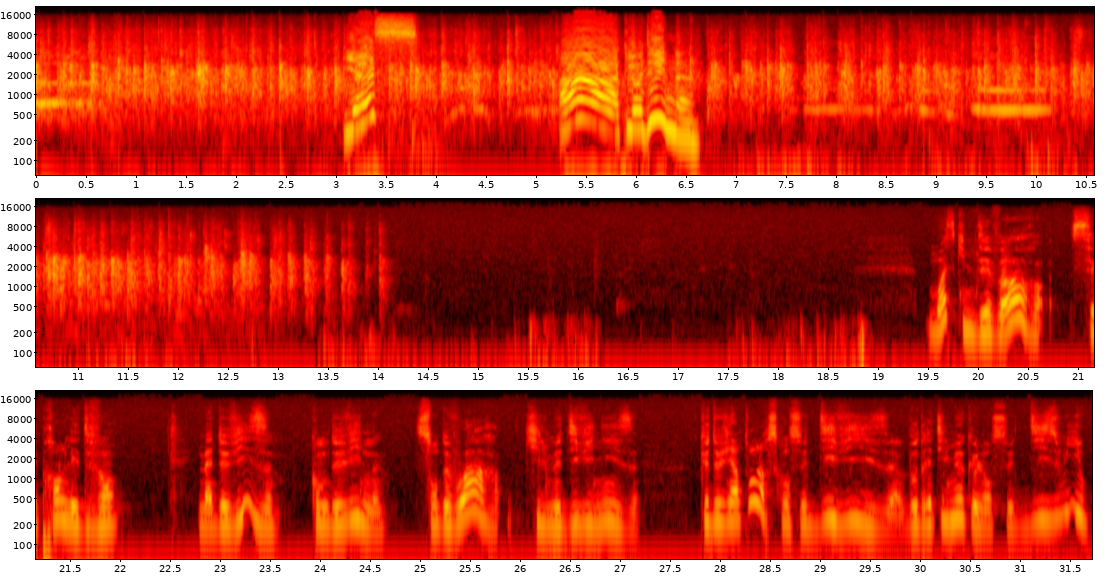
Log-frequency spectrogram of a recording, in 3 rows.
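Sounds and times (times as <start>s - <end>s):
audience applauding: 0.0s - 14.2s
speech: 3.1s - 3.6s, 5.2s - 6.8s, 19.6s - 22.1s, 22.8s - 31.7s.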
